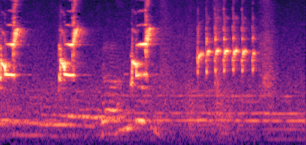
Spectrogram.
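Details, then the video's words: Asian pied starling in full, lively song, a recording meant for tutoring and prompting other songbirds: three loud, harsh chirping notes at half-second intervals, a lower gurgle, then a rapid rattling run of about seven clipped pulses, with a faint steady hum behind. "JALAK SUREN GACOR COCOK BUAT PANCINGAN DAN MASTERAN BURUNG KICAU"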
